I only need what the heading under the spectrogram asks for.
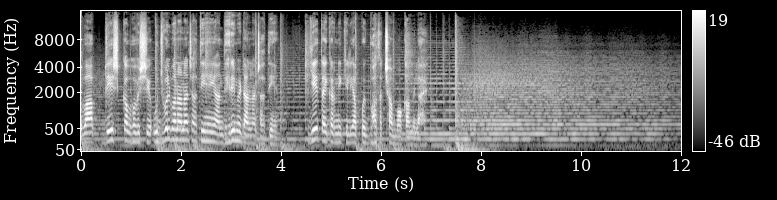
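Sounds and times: low drone note: 7.0 - 12.0.

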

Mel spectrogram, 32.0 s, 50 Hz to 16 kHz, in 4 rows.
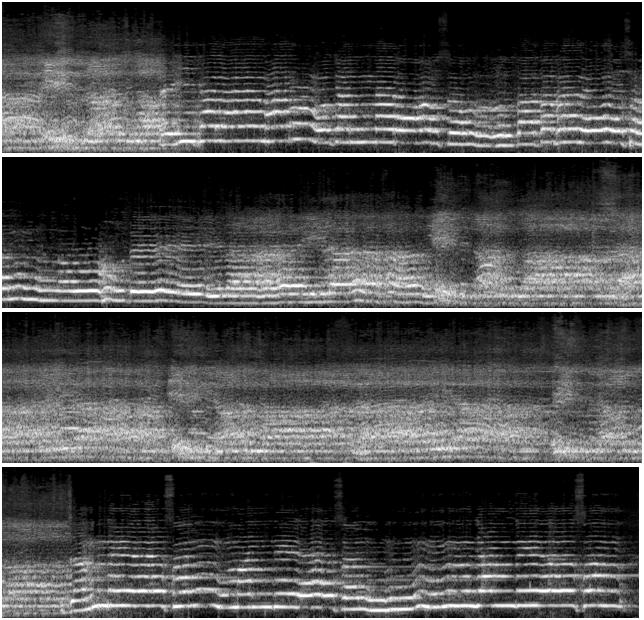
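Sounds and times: men chanting in unison: 0.0 - 2.8, 10.5 - 25.6
man chanting: 0.0 - 31.9.

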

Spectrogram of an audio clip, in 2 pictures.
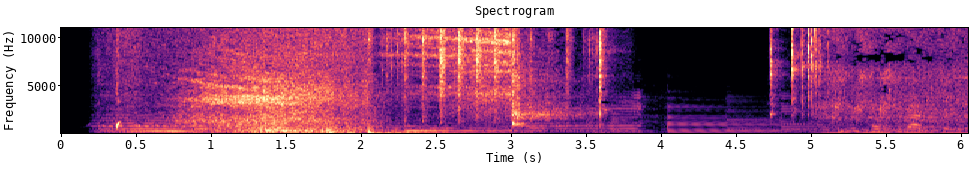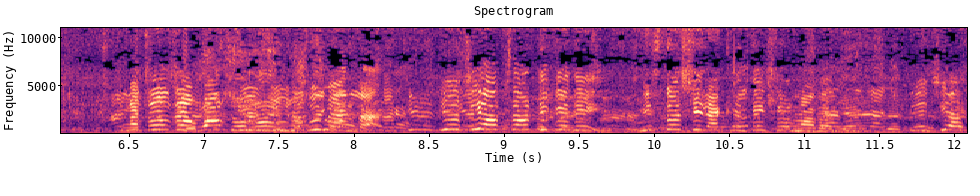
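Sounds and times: rising noise over steady tones: 0.3 - 3.4.

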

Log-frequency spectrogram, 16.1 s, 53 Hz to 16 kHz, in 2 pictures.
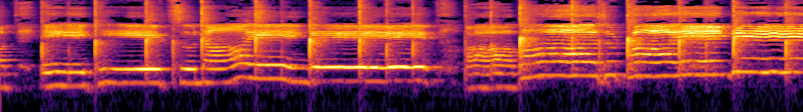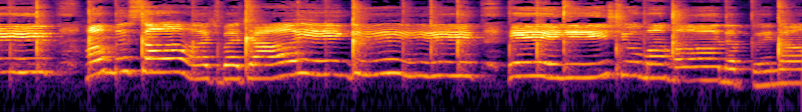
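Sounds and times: hands clapping: 0.0 - 16.0
woman singing: 0.0 - 16.0.

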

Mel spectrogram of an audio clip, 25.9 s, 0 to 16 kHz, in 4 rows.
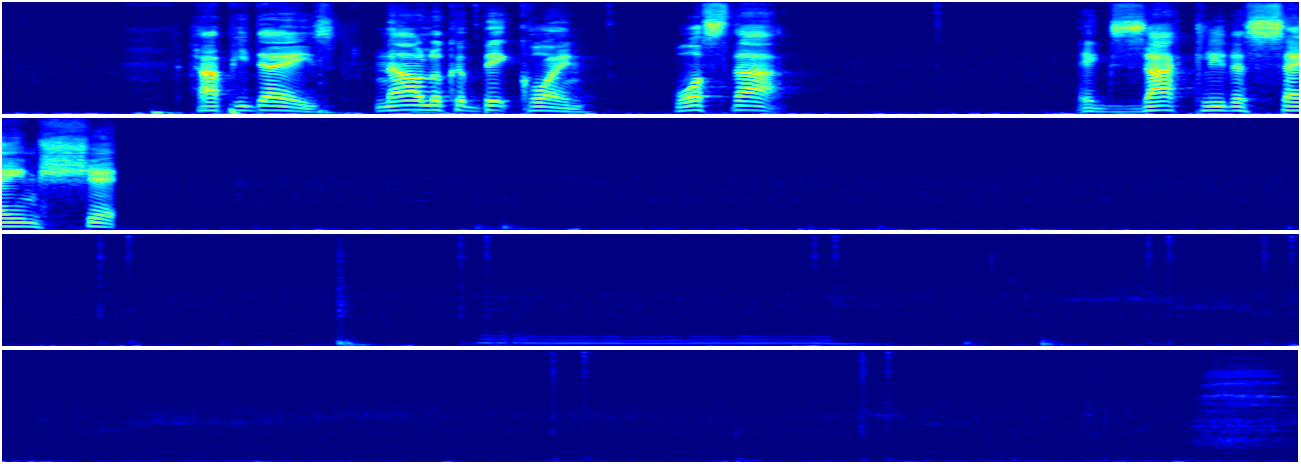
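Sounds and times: low steady hum: 7.1 - 25.9
computer mouse clicks: 13.4 - 13.7, 17.8 - 19.6, 22.2 - 22.5, 23.7 - 24.0.

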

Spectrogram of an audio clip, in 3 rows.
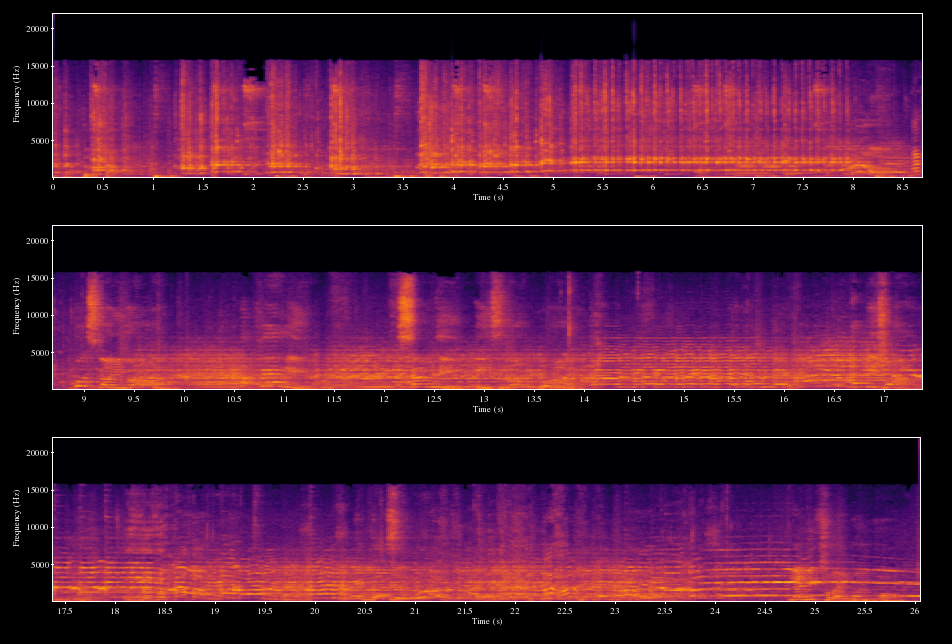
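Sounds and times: bamboo angklung ensemble chords: 0.0 - 24.7.

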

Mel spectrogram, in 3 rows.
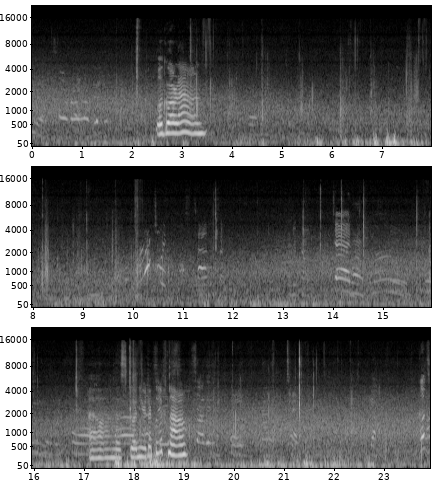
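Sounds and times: wind rumbling on microphone: 0.0 - 23.9.

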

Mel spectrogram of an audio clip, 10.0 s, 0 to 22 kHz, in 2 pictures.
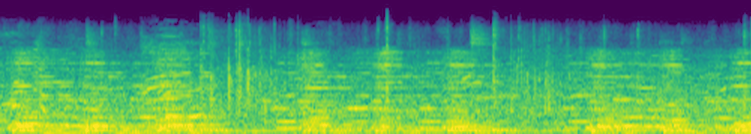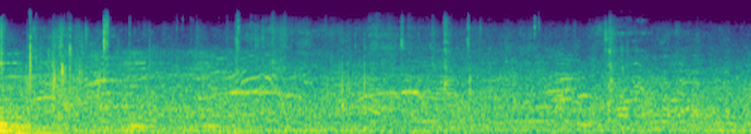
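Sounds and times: music over sound system: 0.0 - 6.4
crowd chatter: 0.0 - 10.0.

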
